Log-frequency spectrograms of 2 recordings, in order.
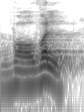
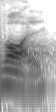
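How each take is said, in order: First: The word is said with two syllables. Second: The word is said with one syllable. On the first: The speaker calls it wrong. "ये वॉवल जो है वो बिल्कुल क्या है, गलत pronunciation है" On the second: The speaker calls it right. "वो हम लोग कहते हैं वॉल"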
